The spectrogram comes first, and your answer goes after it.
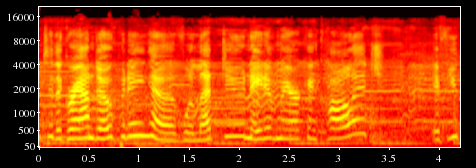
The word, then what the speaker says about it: Wileety: So we're going to play that briefly so that all day we know what the pronunciation is. Thank you. Wileety, Native American College.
